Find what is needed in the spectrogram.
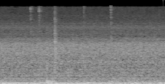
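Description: A few faint single clicks of a computer mouse, spread unevenly over the two seconds, over a steady low hum of room and microphone noise.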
